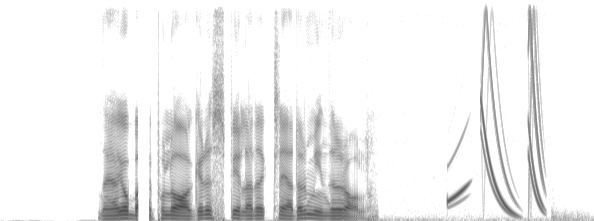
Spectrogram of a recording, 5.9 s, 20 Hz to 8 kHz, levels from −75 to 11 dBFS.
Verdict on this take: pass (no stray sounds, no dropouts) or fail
fail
